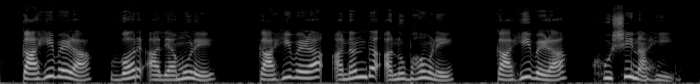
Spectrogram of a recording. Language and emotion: Marathi, neutral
